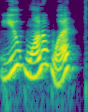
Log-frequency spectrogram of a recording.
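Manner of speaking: incredulous question. Retold or imitated. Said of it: "I look at him and I go".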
